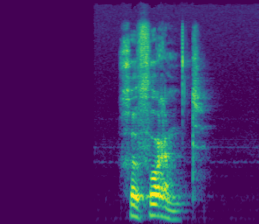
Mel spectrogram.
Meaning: past participle of vormen
- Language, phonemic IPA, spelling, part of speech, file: Dutch, /ɣəˈvɔrᵊmt/, gevormd, verb / adjective, Nl-gevormd.ogg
